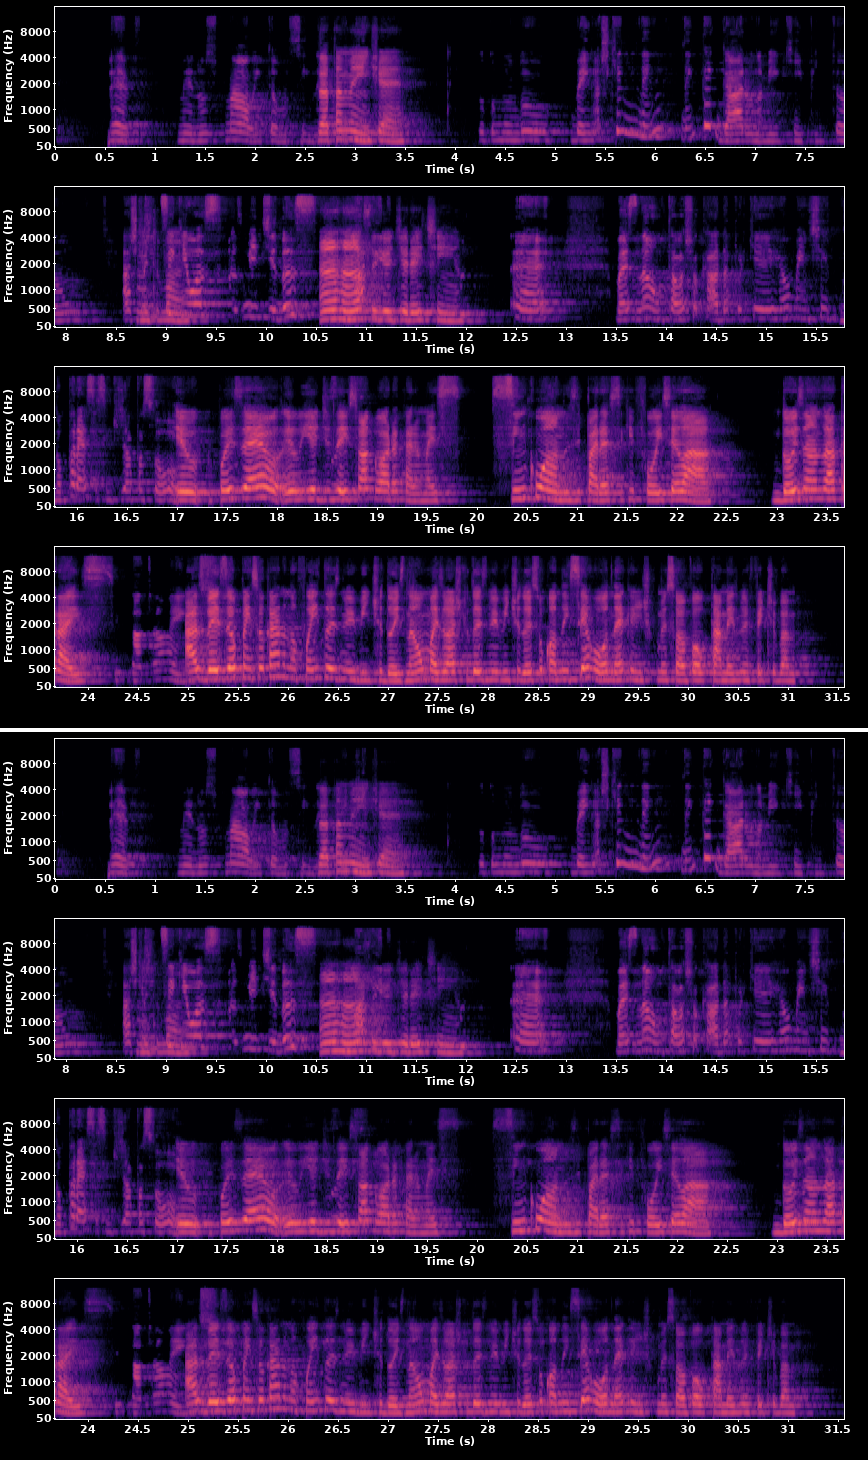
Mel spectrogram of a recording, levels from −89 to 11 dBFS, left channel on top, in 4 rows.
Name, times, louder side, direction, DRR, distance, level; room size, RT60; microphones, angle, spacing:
voice 1, 1.2-3.1 4.2-8.3 8.6-10.5 10.9-11.2 12.4-17.0 18.5-18.7 24.3-25.2, left 1 dB, 5° left, 12 dB, 1.3 m, -41 dB
voice 2, 2.6-3.5 8.7-9.2 10.5-12.0 17.0-19.7 20.2-22.3 22.9-24.0 25.0-31.1, left 4 dB, 55° left, 14 dB, 1.0 m, -29 dB
23.5 x 21.5 x 7.7 m, 0.83 s
head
